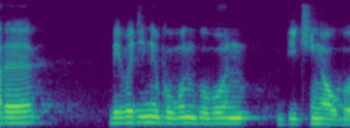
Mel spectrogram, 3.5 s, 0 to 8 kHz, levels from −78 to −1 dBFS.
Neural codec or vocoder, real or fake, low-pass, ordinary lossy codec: codec, 16 kHz, 1.1 kbps, Voila-Tokenizer; fake; 7.2 kHz; none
